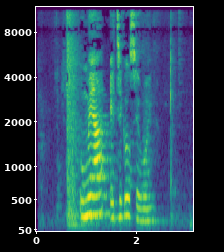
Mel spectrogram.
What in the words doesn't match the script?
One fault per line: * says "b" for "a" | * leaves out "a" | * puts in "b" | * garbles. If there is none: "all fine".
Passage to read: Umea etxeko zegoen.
all fine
